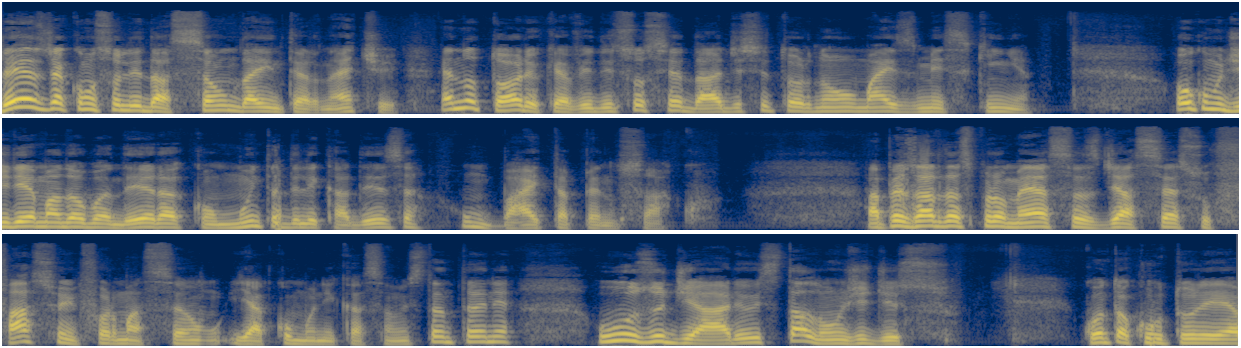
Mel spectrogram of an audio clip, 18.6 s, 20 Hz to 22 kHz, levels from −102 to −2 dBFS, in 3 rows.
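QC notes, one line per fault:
3.63 s, 7.55–7.58 s, 10.67–10.76 s, 13.35–13.43 s, 18.06–18.15 s, corrupt frame decoded: brief chirps and noise bursts, faint after "que a vida em", strong after "com muita" and near the end; flipped bits in a few compressed frames throw energy to wrong frequencies for each damaged frame.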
